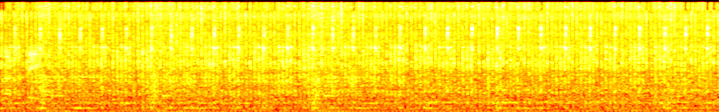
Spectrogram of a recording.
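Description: Rapid light ticking, about four a second, rides over a busy idle; sounds like valvetrain tick, probably a rocker arm, though that's unconfirmed.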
